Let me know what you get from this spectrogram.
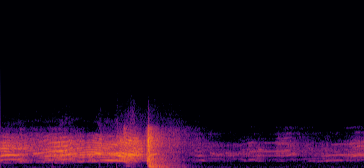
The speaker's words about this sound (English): Just hang on the phone a minute while I close the door here so as I can...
